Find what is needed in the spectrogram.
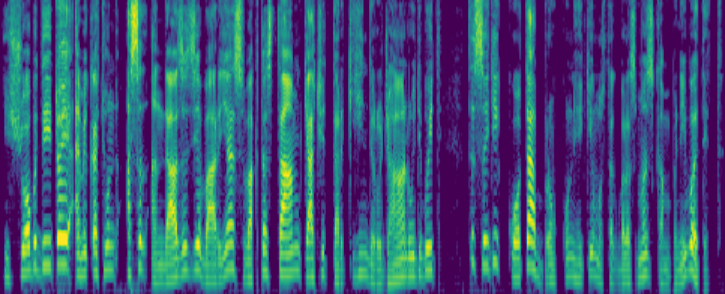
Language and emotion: Kashmiri, neutral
